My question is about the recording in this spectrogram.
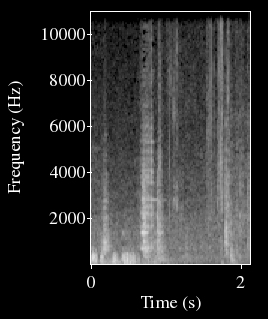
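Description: A backpack being grabbed and pulled out: fabric rustling and straps and buckles knocking, with handling noise on the camera. The bumps are busiest in the first half-second, with a few clicks near the end.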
